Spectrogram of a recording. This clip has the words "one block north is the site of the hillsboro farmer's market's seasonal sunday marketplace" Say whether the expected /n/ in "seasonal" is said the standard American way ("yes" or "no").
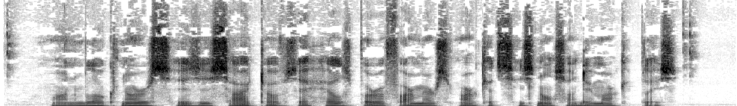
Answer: yes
